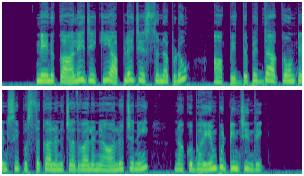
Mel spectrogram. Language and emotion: Telugu, fearful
